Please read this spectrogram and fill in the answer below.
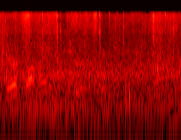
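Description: Faint, distant voices at first, then a quiet, steady outdoor background hiss with a small click near the end.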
